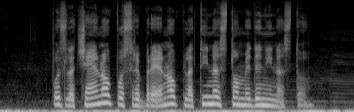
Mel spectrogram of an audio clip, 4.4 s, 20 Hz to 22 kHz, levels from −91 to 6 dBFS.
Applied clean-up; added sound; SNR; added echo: none; Buzz; 0 dB; none.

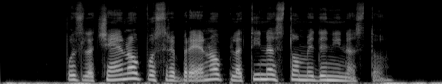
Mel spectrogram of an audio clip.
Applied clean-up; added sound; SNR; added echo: neural mask model Resemble Enhance denoiser.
